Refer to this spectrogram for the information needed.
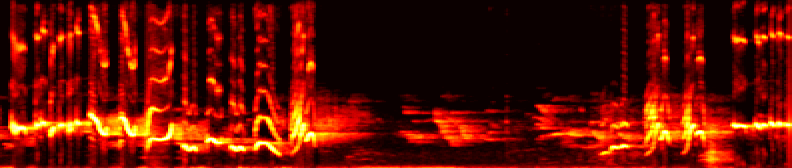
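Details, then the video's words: Oriental magpie-robin (kacer) in easygoing full song, played to rouse emotion and breeding drive in other magpie-robins: fast whistles and twisting trills, a brief lull midway with faint low murmur, then renewed sweeping notes. "TERAPI AWAL KACER NGEPLONG SANTAI COCOK BUAT MANCING EMOSI DAN BIRAHI AGAR KACER CEPAT GACOR"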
